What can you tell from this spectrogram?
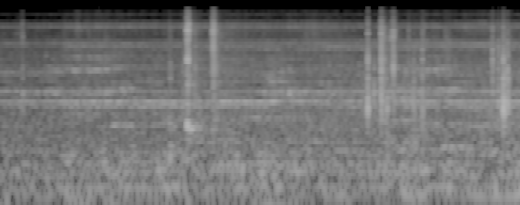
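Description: Several sharp plastic clicks as a two-pole residual-current circuit breaker is handled and snapped onto a DIN rail: one pair about two seconds in, a quick cluster a little later and a last click near the end. A faint steady tone runs underneath.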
